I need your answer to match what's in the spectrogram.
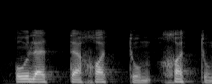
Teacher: فمن كان يقرأ بقراءة نافع سواء كان يقرأ بقالون أو بورش فعليه أن يدغم الذال في التاء، فبالتالي لا يعود هناك صوت للذال بالكلية. قل اتخذتم، خدتم من خاء إلى تاء مباشرة، نعم.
